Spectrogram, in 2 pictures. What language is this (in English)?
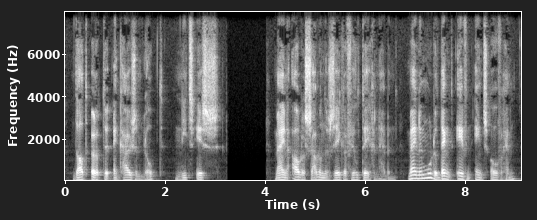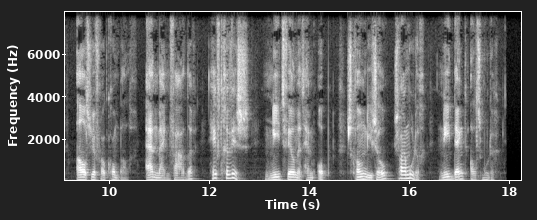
Dutch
